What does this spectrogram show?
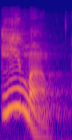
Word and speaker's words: ímã: Imã. Ó, chama o imã no portão. Imã. 2 sílabas. A penúltima é a mais forte.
